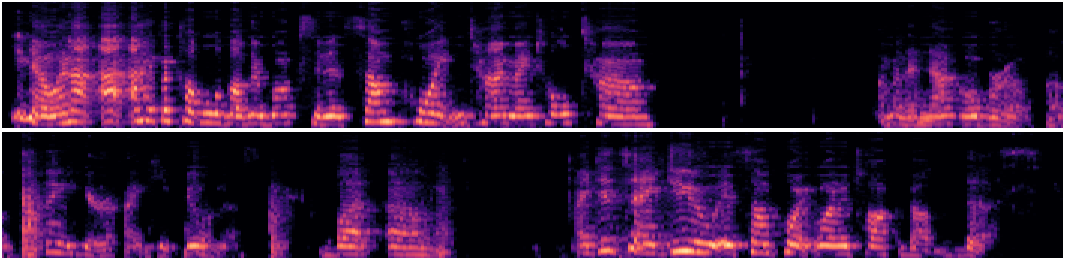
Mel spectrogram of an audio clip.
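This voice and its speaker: Middle-aged woman cohosting a book show, chatty, trails off and restarts a lot, normal pitch. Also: moderate pace, rough recording. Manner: chatty, frequent restarts and asides. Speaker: co-host. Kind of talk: casual chat about books.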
